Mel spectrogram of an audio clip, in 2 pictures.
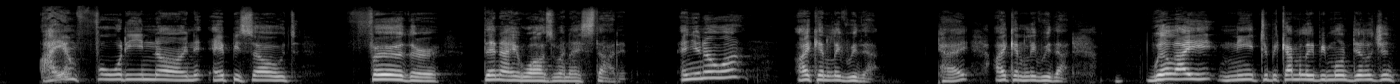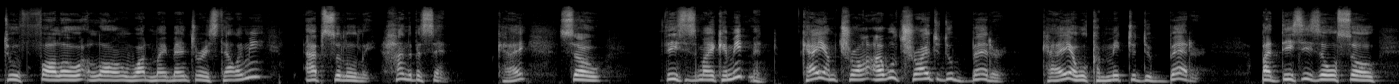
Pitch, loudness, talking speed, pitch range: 205 Hz, -23 LUFS, 155 wpm, 185-225 Hz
